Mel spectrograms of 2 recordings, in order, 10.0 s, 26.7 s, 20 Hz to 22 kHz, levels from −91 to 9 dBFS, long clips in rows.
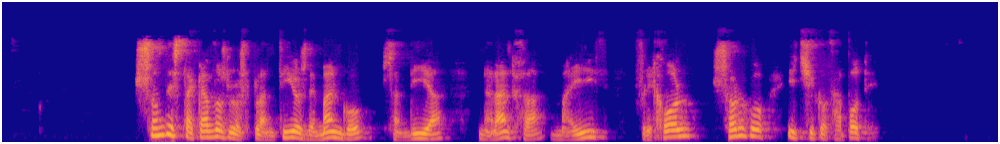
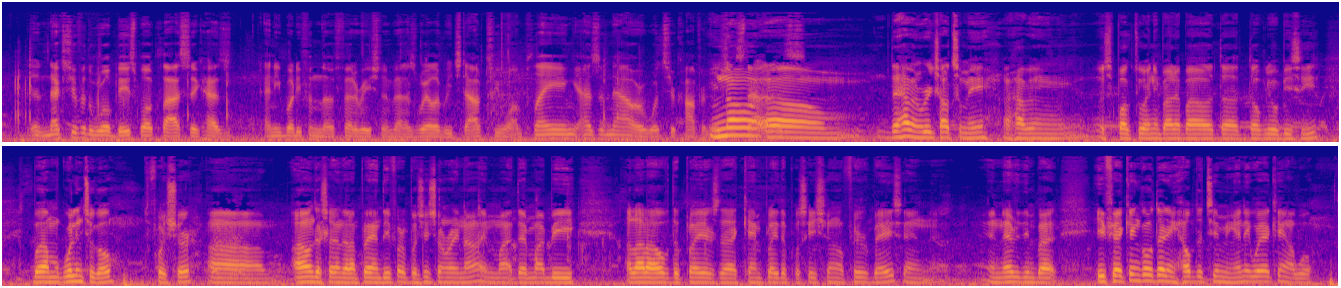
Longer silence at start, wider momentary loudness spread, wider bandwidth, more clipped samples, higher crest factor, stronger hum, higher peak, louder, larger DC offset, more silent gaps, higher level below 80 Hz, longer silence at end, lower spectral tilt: first, 1.35 s vs 0 s; about the same, 11 LU vs 13 LU; second, 9.4 kHz vs 16.5 kHz; neither; about the same, 18 dB vs 18 dB; neither; first, 0 dBFS vs -4 dBFS; first, -17 LUFS vs -21 LUFS; neither; neither; second, -62 dBFS vs -40 dBFS; first, 1.25 s vs 0 s; second, -4.5 dB/octave vs -6 dB/octave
